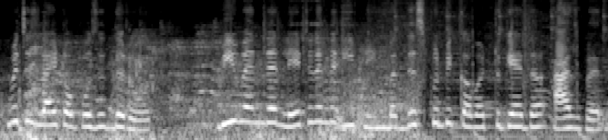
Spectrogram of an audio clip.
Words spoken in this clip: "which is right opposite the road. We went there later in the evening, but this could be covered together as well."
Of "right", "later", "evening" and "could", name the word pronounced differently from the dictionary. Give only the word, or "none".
right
